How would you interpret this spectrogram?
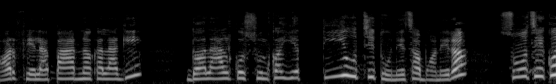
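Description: Throughout the speech, nothing reaches above 12.5 kHz, and the different codec artefacts overlap. Likely transcoding between lossy codecs, each re-encoding earlier damage.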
